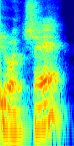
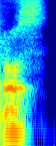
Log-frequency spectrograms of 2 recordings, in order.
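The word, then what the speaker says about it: ROCE: easy whenever I see Rocher please don't pronounce this as Ros is my sister Ross is your mother professionally we pronounce this as Rocher whenever I see this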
